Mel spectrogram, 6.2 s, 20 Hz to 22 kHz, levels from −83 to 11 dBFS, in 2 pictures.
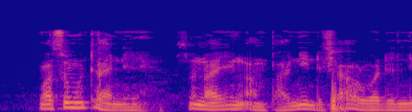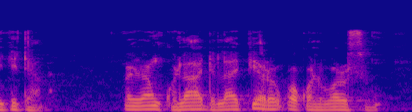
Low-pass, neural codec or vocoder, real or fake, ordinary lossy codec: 7.2 kHz; none; real; none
